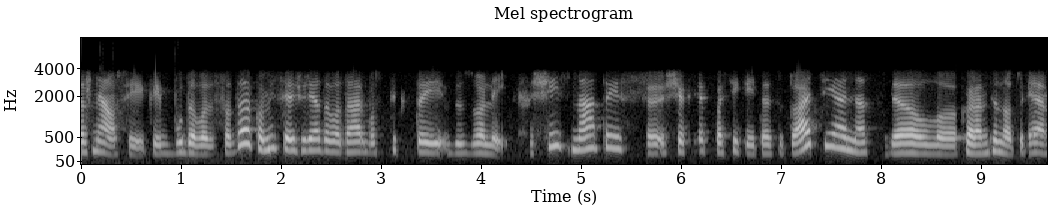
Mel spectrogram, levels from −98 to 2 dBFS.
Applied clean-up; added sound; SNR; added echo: none; none; none; none.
